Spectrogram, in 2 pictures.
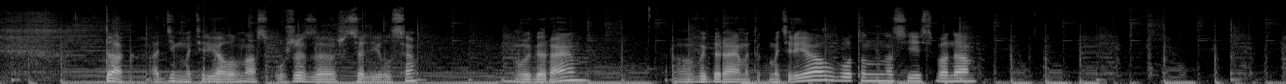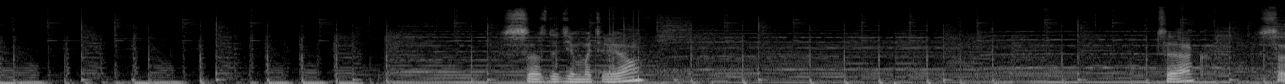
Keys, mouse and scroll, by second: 4.6 click, 7.5 click, 23.4 click, 25.1 click.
